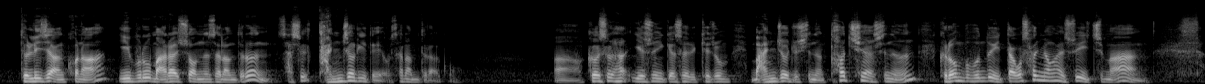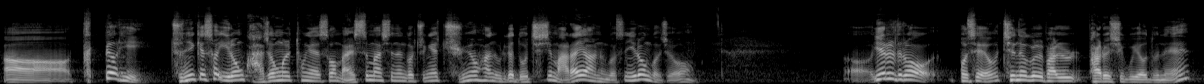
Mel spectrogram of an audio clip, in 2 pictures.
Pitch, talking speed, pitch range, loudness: 155 Hz, 325 characters per minute, 135-185 Hz, -25 LUFS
